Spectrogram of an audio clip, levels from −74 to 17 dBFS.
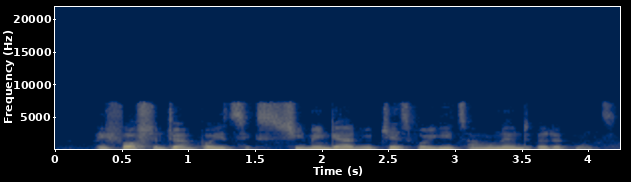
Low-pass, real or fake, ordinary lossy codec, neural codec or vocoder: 7.2 kHz; fake; Opus, 64 kbps; codec, 16 kHz, 0.5 kbps, FunCodec, trained on LibriTTS, 25 frames a second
